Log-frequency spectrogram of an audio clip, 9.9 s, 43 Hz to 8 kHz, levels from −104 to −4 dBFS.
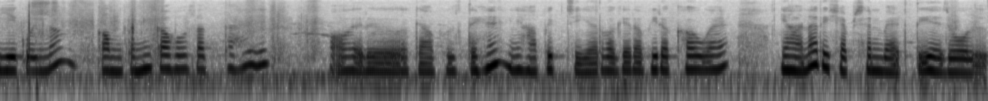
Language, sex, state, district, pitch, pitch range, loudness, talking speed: Hindi, female, Chhattisgarh, Sukma, 215 Hz, 190-230 Hz, -15 LUFS, 170 wpm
